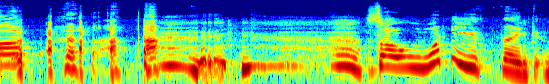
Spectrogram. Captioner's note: both laugh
